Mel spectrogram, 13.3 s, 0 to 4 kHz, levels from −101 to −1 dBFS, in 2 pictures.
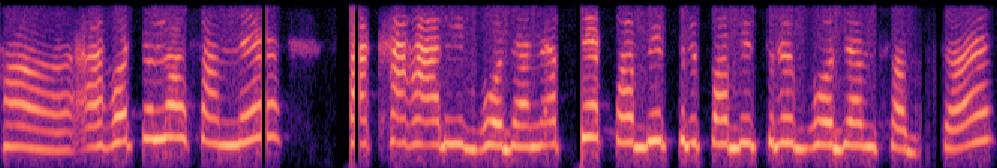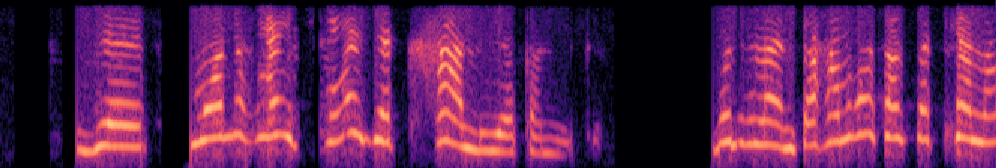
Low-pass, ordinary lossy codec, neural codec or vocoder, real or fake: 3.6 kHz; none; none; real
